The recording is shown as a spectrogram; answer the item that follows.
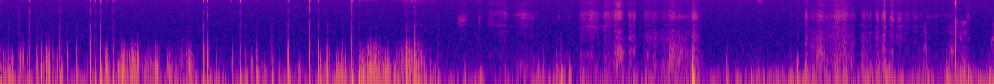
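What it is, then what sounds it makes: Glass dropper bottle tapped and scratched with nails. A small green glass dropper serum bottle, tilted sideways, is tapped and scratched with long nails on the glass and its metal collar. Quick, sharp clicking taps fill the first half, then give way to softer, airy scratching with occasional taps. The sound stays quiet and close throughout.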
